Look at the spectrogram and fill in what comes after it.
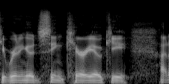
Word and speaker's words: karaoke: So everybody says karaoke. Do you have any idea how you actually pronounce the word karaoke? – Karate-oke. – No, not karaoke. It was very, very close, but not quite. No, karaoke is actually pronounced karaoke.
